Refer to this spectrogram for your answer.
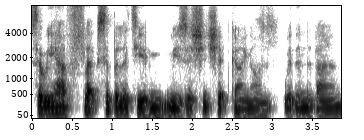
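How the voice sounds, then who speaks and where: A man speaks with an English accent in a very deep, low pitch and a dark, mellow tone. His intonation stays monotone and flat against a quiet background. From England. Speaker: rock band singer. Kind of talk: press conference interview.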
